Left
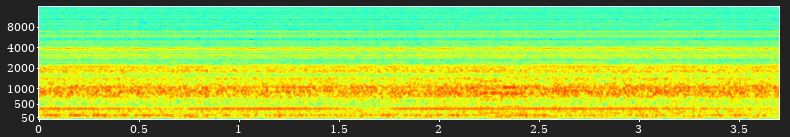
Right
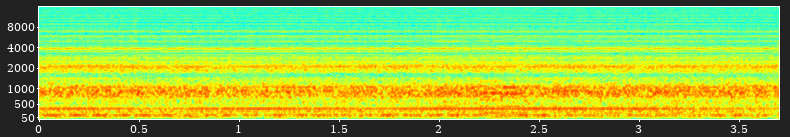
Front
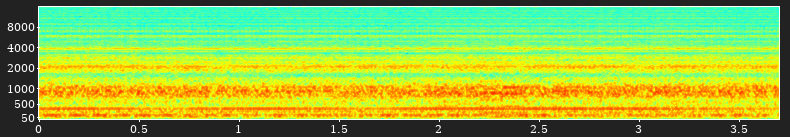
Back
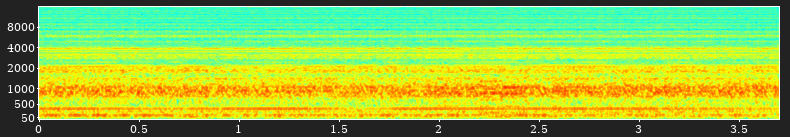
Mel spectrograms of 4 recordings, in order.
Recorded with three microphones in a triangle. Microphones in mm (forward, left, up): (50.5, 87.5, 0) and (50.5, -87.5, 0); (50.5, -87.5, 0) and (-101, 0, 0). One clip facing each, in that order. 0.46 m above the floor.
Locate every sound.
Only background noise.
